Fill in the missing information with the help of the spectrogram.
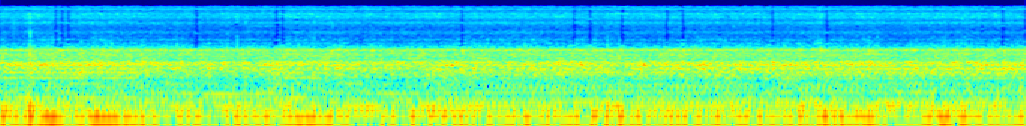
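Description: Jet boat's engine and jet drive running steadily under way, heard from aboard the boat, with water noise mixed in.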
